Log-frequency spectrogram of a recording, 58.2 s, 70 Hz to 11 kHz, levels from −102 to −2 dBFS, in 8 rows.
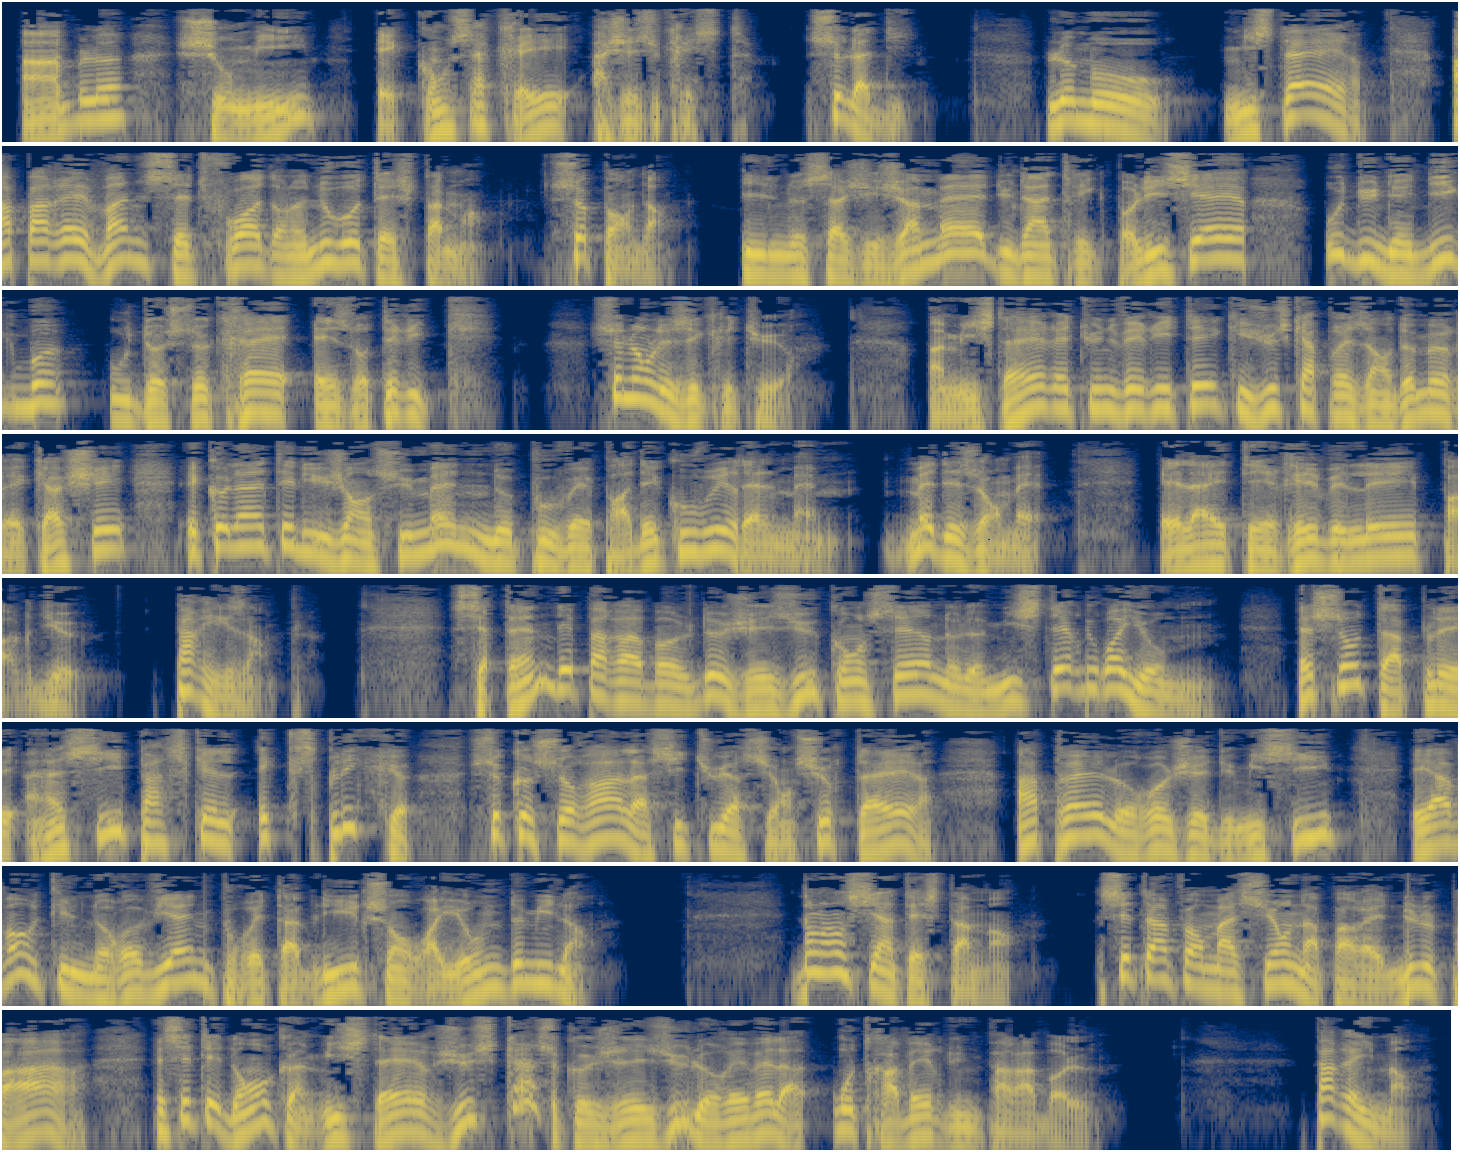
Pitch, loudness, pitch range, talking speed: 130 Hz, -20 LUFS, 105-170 Hz, 135 wpm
